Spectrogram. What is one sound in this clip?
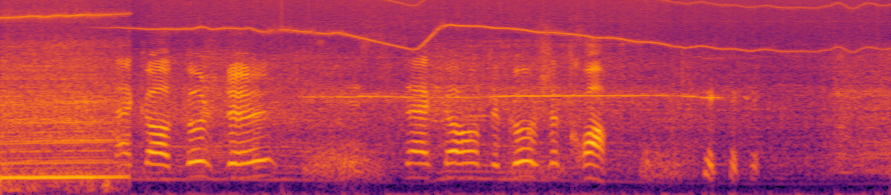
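A man reads out pace notes quickly over a helmet intercom.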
